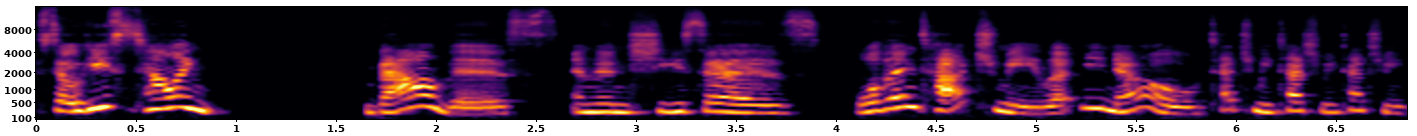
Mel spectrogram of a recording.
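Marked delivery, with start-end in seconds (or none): 4.1-6.8 put-on giddy, childlike little kid voice. Retelling what Val said to him, imitating Val's giddy voice. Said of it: "she says it in a giddy voice".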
